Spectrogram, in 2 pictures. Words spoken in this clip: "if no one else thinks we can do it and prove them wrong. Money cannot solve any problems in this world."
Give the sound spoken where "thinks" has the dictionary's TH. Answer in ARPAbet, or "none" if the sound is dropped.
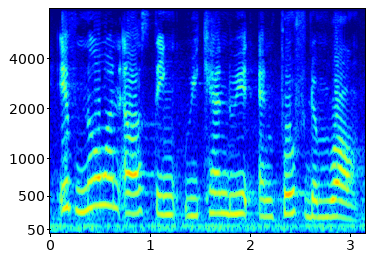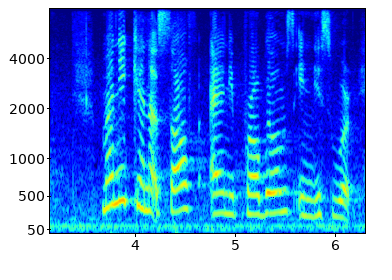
T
